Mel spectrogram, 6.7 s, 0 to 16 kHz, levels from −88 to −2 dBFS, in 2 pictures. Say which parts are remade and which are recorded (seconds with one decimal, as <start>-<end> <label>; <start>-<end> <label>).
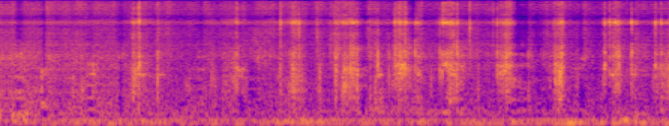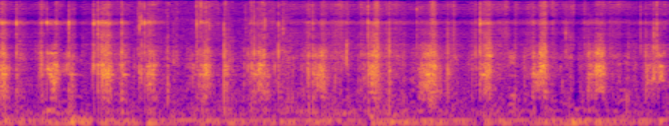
0.0-4.0 remade; 4.0-4.8 recorded; 4.8-6.7 remade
